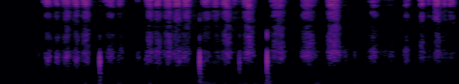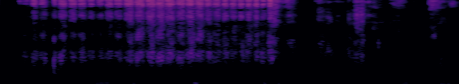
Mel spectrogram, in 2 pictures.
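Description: A graphite pencil scratches short strokes on a sheet of drawing paper near the eye of a sketch. Bursts of dry, bright scraping come in irregular groups, with a few sharper taps. The drawing builds into a longer continuous stretch of shading before the strokes shorten again.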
